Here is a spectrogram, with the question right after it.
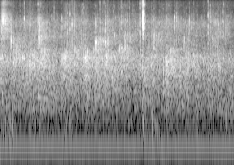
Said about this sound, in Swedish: Så vi prisar Herren. Ska vi ge Herren en applåd för hans trofasthet?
